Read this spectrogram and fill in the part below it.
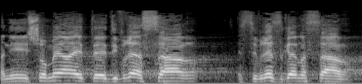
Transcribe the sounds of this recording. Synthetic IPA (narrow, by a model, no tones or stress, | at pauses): aniʃo̞me̞aet̪divʁejasaʁ | et̪divʁejsɡanasaʁ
